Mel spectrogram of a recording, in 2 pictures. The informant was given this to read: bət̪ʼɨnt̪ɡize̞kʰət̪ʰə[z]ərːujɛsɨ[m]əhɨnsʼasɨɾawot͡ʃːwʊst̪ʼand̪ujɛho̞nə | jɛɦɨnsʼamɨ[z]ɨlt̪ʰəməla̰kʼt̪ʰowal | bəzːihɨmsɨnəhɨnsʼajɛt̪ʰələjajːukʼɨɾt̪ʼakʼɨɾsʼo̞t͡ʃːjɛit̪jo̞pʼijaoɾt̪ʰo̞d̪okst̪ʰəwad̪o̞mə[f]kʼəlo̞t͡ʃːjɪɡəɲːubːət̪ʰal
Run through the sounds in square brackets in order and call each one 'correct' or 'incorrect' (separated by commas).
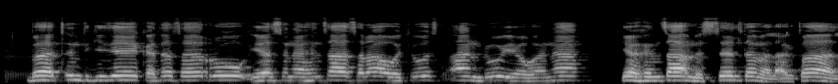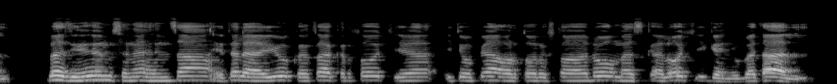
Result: incorrect, incorrect, incorrect, incorrect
